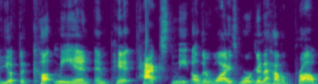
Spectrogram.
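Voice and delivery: ordinary talk, nothing marked

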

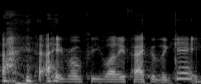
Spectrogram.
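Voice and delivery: cracked, breaking voice cracking mid-line. Reading out the title they wrote to a co-host, voice cracking. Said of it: "Your voice cracked".

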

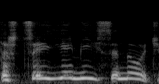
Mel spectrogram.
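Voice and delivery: dismayed outcry, very high-pitched. A narrator reads a fox crying out to a coyote, crying out. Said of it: "закричала лисиця".

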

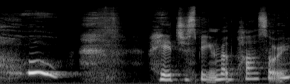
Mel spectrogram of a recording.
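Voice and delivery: voice choking up with tears, on the verge of crying. Speaker apologizing to the other person for reacting to talk of the past, about to cry. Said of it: "I'm about to cry".

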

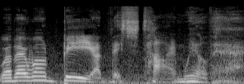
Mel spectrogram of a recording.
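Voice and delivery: sneering, scornful, contemptuous tone. Answering another man's snarled complaint, sneering. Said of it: "sneered Darren".

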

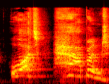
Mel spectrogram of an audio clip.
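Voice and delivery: insistent, demanding tone at a very high pitch. An uncle questions the boy who just apologized about the escaped mouse, demanding. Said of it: "demanded Uncle Riley".

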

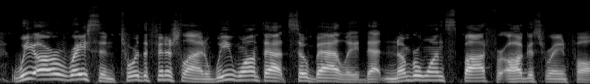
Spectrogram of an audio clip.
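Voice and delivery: sarcastic, tongue-in-cheek eagerness. Reading out rainfall totals, the speaker says this part sarcastically. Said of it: "I'm being sarcastic".

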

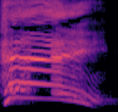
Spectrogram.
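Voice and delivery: very high, loud, big scream. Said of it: "I hear this big loud scream".

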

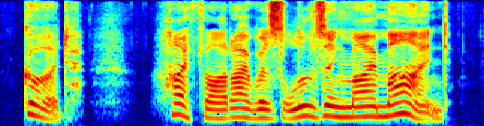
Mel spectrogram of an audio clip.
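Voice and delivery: ordinary delivery

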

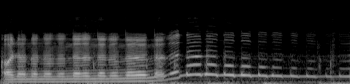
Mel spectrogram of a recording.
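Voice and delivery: high, rapid, rattled-off panicked voice.

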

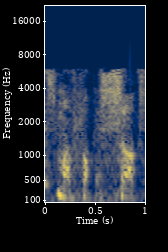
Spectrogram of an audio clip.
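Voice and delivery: put-on mutter under the breath. Retelling a man who walked up behind him, muttering under his breath. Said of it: "saying shit under his breath".

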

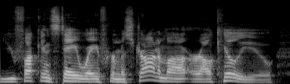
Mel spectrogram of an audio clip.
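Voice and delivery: ordinary talk, nothing marked

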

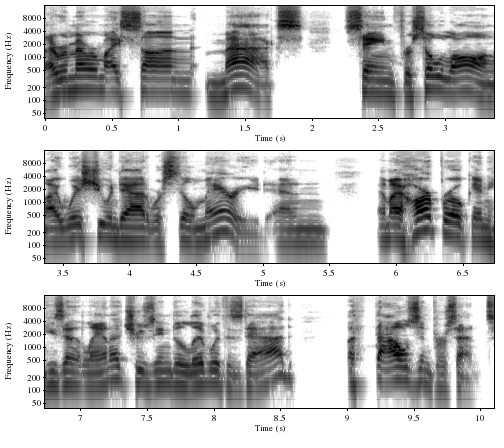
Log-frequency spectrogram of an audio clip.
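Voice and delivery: ordinary talk, nothing marked

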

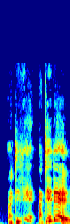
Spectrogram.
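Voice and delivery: thrilled, elated cheer, high-pitched and rattled off fast.

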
